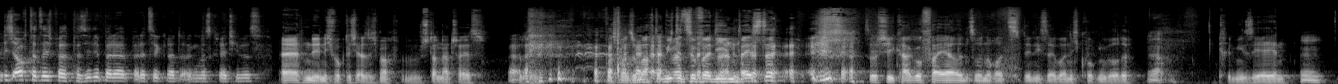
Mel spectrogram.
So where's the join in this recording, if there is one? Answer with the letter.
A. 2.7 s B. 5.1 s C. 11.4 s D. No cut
A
